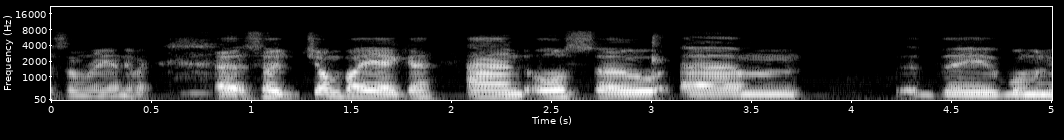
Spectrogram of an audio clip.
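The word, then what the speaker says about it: Boyega: gonna see how embarrassing this no okay John bya that's it got it I Sayo for some reason anyway so John Baga and also um the woman who's playing um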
